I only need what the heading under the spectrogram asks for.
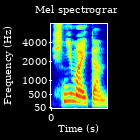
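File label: "снимайтан", Komi, female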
